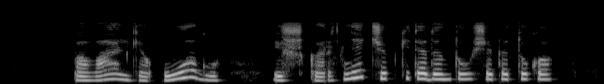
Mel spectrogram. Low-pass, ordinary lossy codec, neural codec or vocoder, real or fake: 7.2 kHz; MP3, 64 kbps; none; real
